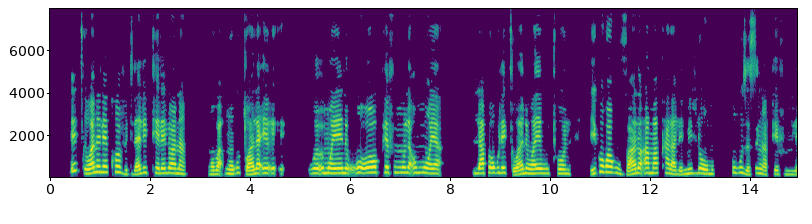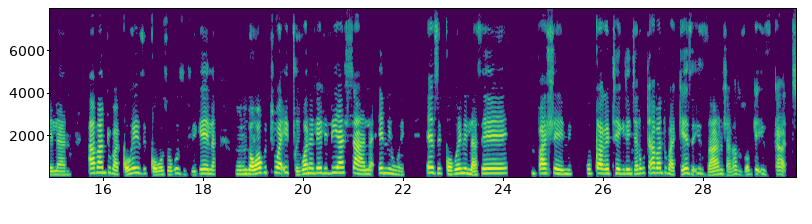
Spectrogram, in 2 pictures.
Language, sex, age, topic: North Ndebele, female, 50+, health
